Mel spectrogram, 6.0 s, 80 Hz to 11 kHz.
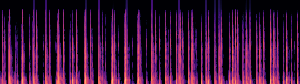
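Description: A cardboard Softlan tissue box with tissues inside, held in both hands, is tapped with the fingertips in a quick, uneven rhythm. About 38 short, dull, papery thuds are heard over six seconds, each centered low around 230 Hz and dying away almost at once, with very little brightness.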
